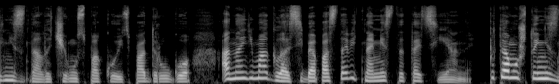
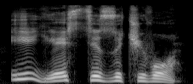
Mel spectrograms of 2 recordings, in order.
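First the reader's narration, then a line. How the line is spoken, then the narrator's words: Snort. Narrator (Russian): хмыкнул Иван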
